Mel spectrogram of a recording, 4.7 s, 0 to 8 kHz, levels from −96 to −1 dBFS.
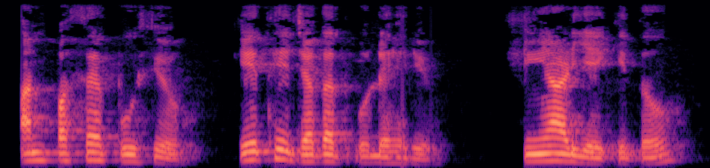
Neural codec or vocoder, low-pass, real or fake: none; 7.2 kHz; real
